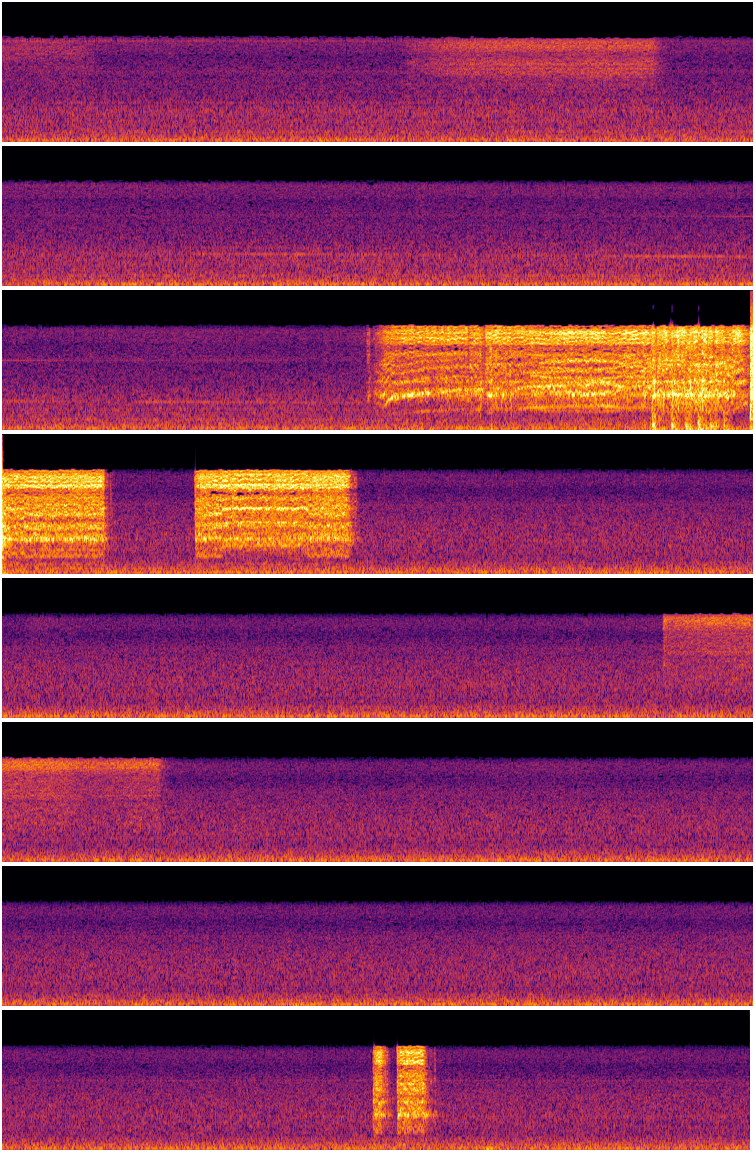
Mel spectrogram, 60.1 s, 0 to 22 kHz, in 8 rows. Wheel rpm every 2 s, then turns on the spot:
0, 0, 0, 0, 0, 0, 0, 0, 0, 90, 160, 130, 110, 20, 0, 0, 0, 0, 0, 0, 0, 0, 0, 0, 0, 0, 0, 0, 30, 0.
none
